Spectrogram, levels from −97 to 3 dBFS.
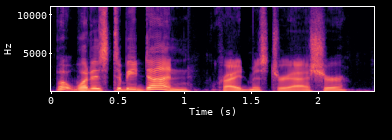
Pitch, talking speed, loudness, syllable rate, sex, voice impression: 160 Hz, 225 wpm, -19 LUFS, 5.0 syllables/s, male, very masculine, adult-like, middle-aged, slightly thick, tensed, powerful, very bright, slightly soft, very clear, fluent, cool, very intellectual, very refreshing, slightly sincere, slightly calm, slightly mature, friendly, very reassuring, very unique, very elegant, sweet, very lively, kind, intense, very light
